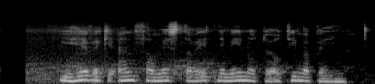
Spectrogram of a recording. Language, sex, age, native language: Icelandic, female, 50-59, Icelandic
